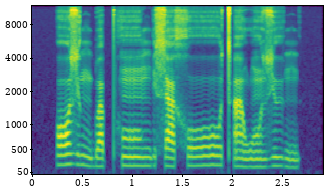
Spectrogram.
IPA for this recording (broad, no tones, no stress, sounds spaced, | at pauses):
ɔ z ø ŋ b a pʰ õː ŋ i s a x oː tʼ ã w õ z y ŋ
